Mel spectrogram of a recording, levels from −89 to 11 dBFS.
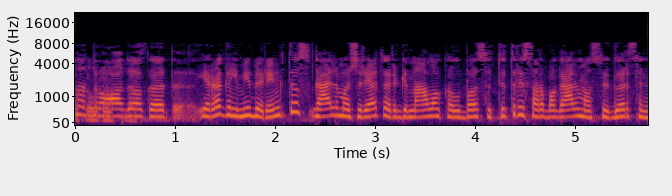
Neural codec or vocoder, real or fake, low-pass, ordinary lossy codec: codec, 44.1 kHz, 7.8 kbps, Pupu-Codec; fake; 10.8 kHz; MP3, 32 kbps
